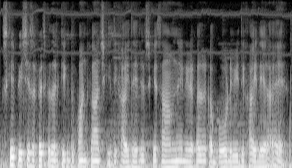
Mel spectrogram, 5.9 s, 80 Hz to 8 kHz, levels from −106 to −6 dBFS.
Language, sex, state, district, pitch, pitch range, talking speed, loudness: Hindi, male, Uttarakhand, Uttarkashi, 105 Hz, 100-115 Hz, 245 wpm, -17 LUFS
